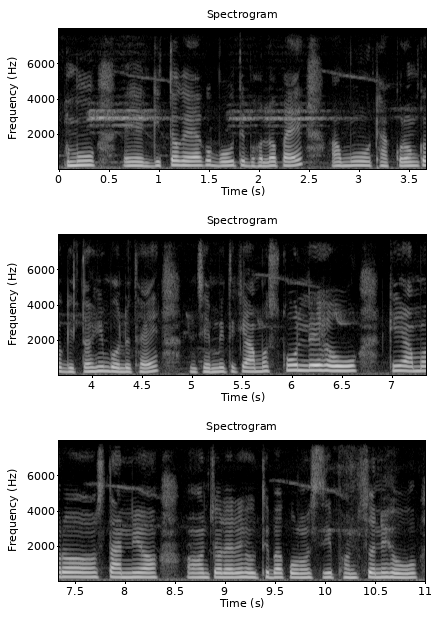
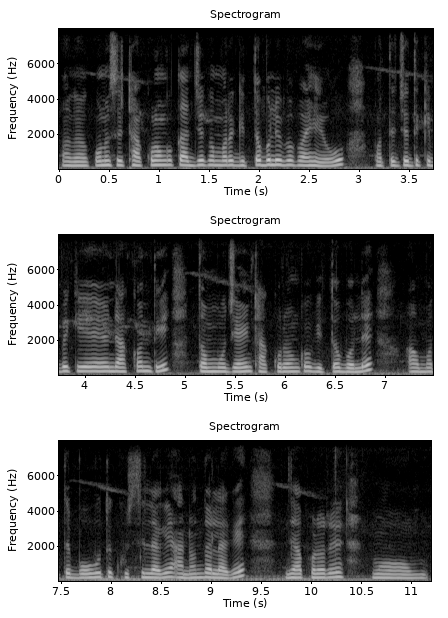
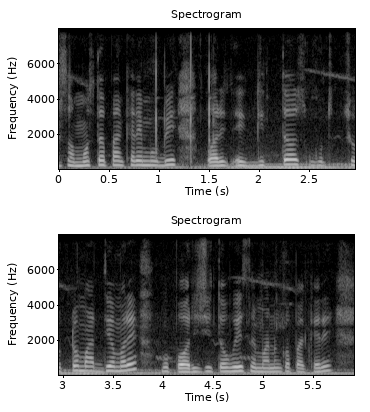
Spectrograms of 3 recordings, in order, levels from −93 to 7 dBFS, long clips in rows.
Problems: background sounds at intervals, low volume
